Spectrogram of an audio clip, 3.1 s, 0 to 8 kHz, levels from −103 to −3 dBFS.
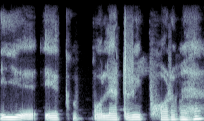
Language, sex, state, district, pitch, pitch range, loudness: Hindi, male, Bihar, Begusarai, 140 Hz, 130-145 Hz, -13 LUFS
